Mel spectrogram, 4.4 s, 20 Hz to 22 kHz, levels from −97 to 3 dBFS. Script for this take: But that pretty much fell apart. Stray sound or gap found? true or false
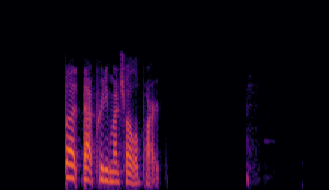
false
